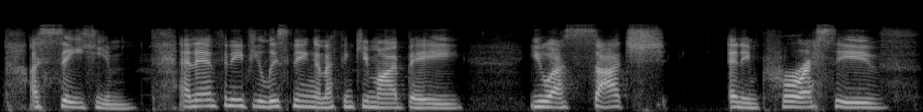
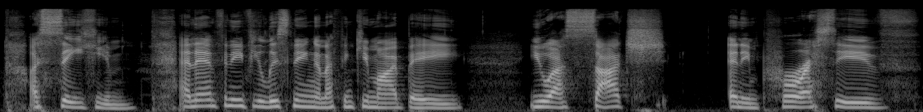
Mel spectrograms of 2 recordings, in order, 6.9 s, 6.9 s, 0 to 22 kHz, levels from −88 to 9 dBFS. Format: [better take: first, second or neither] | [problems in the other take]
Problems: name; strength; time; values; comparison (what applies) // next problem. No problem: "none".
second | garbled, watery; slightly; nothing above 7.5 kHz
